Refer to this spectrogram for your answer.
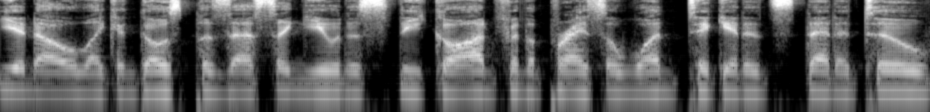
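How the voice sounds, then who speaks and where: In a very clean recording with a silent background, a man uses a put-on character voice, fairly low in pitch, monotone and flat, at a moderate pace. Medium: audio drama. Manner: deadpan, bureaucratic.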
